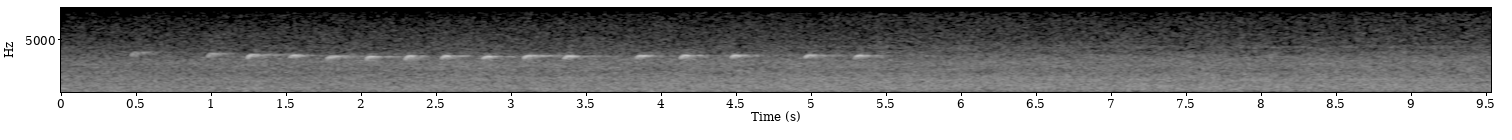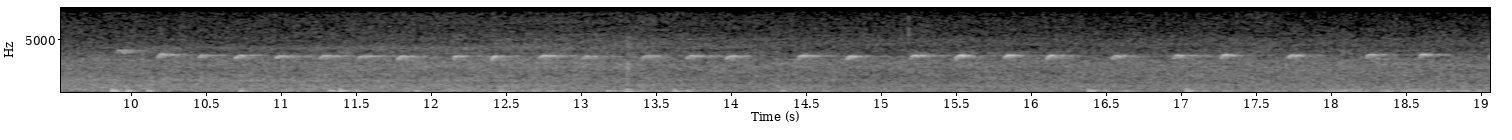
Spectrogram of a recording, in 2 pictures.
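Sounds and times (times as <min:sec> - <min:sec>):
background hiss: 0:00.0 - 0:19.0
soft low thuds: 0:09.8 - 0:15.0, 0:16.3 - 0:17.4.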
